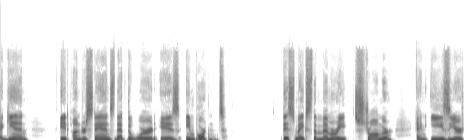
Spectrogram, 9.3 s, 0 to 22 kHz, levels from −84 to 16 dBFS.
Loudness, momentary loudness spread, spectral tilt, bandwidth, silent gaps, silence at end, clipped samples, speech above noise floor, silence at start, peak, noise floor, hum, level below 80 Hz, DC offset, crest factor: -24 LUFS; 7 LU; -4.5 dB/octave; 15 kHz; 4.88-4.96 s; 0 s; under 0.1%; over 67 dB; 0 s; -8 dBFS; under -90 dBFS; none; -58 dBFS; under 0.1%; 16 dB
